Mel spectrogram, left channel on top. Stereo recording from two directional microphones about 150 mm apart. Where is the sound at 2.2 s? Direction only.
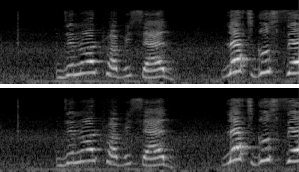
Centre (ahead or behind).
